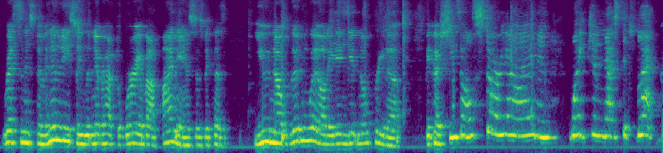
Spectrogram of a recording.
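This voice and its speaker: Woman gossiping casually in a roomy space, mellow. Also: medium pitch, slight background noise. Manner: colloquial, storytelling with mimicked dialogue. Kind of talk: casual opinionated commentary on celebrity gossip. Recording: roomy echo.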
